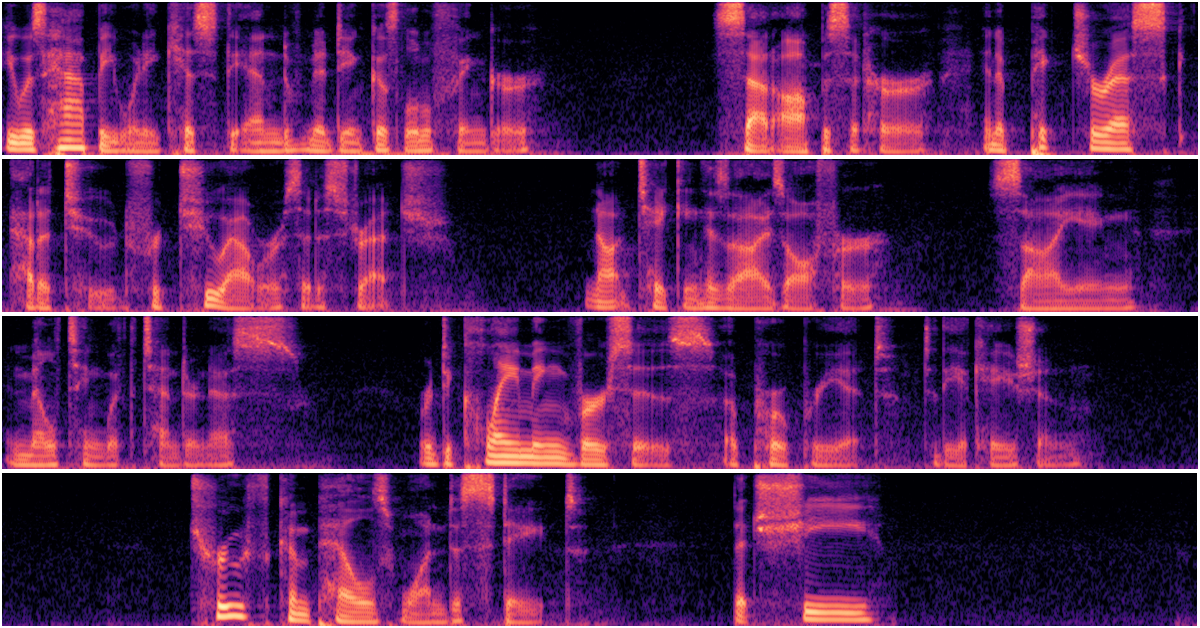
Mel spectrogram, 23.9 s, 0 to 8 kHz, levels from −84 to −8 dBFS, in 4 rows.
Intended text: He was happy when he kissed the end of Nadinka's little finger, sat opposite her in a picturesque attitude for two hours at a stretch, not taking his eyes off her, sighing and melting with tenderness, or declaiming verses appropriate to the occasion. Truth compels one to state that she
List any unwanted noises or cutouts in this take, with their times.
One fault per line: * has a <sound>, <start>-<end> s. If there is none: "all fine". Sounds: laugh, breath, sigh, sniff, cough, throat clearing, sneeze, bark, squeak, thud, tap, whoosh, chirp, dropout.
all fine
